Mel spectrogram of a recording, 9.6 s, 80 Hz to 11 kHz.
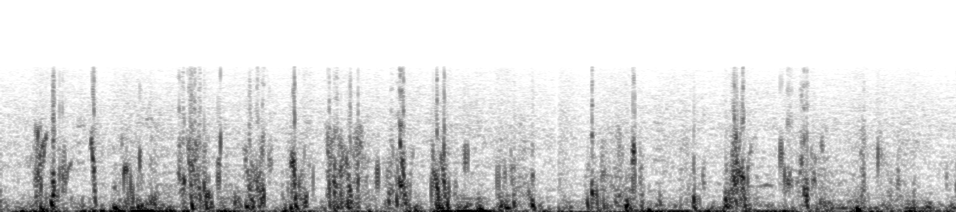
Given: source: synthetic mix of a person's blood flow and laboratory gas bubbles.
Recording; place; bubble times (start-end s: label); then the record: Doppler ultrasound of blood flow; subclavian vein
0.00-0.02 s: bubbles
0.25-0.76 s: bubbles
0.89-0.96 s: bubbles
1.10-1.59 s: bubbles
1.75-2.21 s: bubbles
2.32-2.73 s: bubbles
2.77-3.17 s: bubbles
3.23-3.69 s: bubbles
3.72-4.13 s: bubbles
4.28-4.58 s: bubbles
4.62-4.71 s: bubbles
4.93-5.19 s: bubbles
5.26-5.42 s: bubbles
5.83-6.46 s: bubbles
6.58-6.62 s: bubbles
6.91-7.06 s: bubbles
7.22-7.52 s: bubbles
7.77-8.34 s: bubbles
8.54-8.70 s: bubbles
8.75-8.99 s: bubbles
9.12-9.17 s: bubbles
9.44-9.57 s: bubbles
From the record:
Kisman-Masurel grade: 242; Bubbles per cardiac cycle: several, 3 to 8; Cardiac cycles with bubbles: 100%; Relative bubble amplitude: moderate (0.250 to 0.450); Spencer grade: 3 (all of the cardiac periods contain showers or single bubble signals, but not dominating or overriding the cardiac motion signals); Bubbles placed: anywhere in the cardiac cycle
